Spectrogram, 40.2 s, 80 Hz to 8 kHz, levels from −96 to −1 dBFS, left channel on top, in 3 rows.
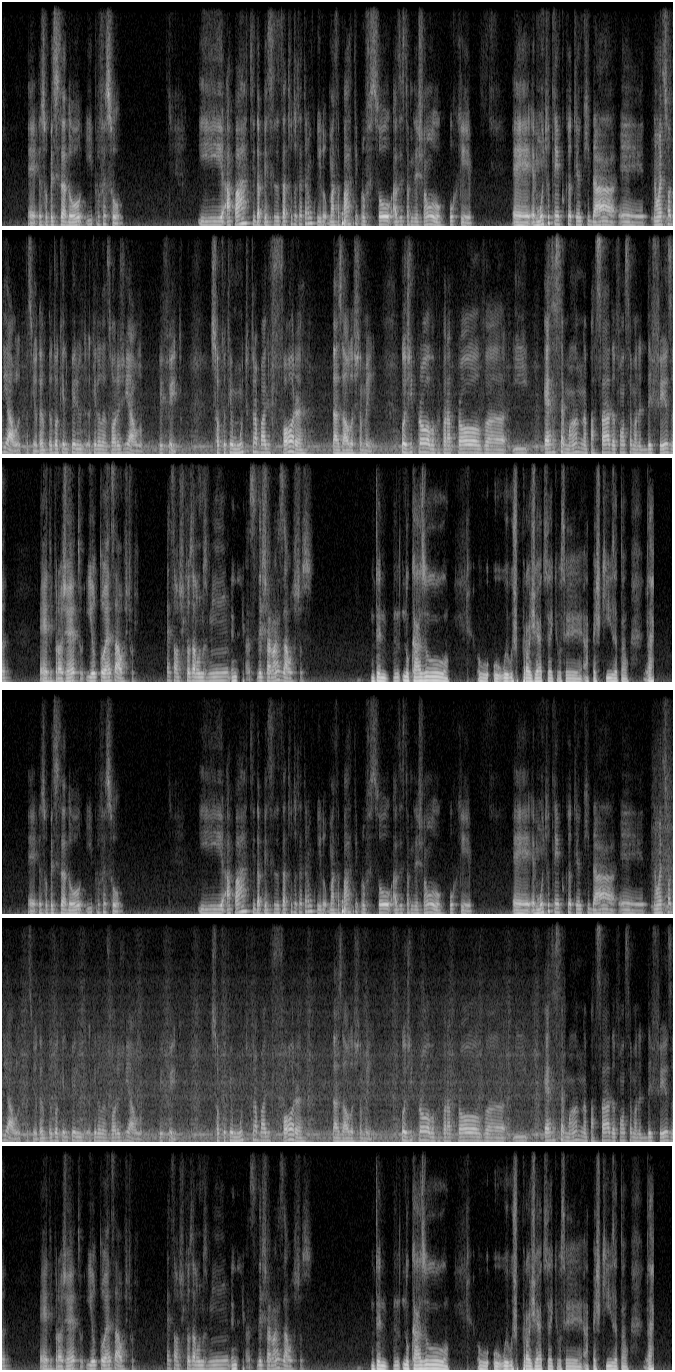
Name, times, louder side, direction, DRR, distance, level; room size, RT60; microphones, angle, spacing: voice 1, 0.5-2.4 3.9-9.4 10.2-16.3 16.6-17.0 17.6-19.6 20.0-20.9 21.4-24.0 24.3-27.0 27.6-29.5 30.1-31.5 31.7-33.0 39.7-39.9, left 4 dB, 30° left, 0.4 m, -30 dB
sound 1, 13.0-24.7, right 1 dB, 50° right, 6.8 m, -45 dB
voice 2, 34.2-35.8 36.3-39.9, equal, 10° left, 0.9 m, -24 dB
head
